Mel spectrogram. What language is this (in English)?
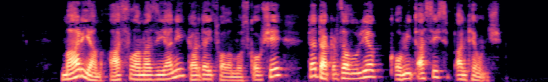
Georgian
